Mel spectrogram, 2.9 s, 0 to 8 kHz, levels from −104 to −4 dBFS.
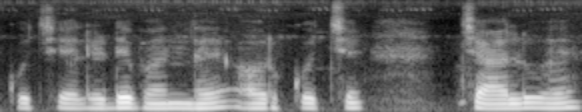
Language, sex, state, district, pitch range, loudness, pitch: Hindi, male, Bihar, Gaya, 120-130 Hz, -18 LUFS, 125 Hz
